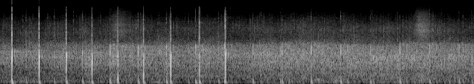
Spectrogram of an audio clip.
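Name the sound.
audience applause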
